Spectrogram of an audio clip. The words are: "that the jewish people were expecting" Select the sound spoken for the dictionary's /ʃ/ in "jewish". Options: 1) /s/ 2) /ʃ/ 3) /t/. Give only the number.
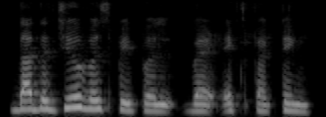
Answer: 1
